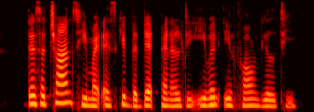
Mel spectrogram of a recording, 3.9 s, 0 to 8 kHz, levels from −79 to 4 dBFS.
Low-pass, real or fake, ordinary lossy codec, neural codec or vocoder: none; fake; none; codec, 16 kHz, 8 kbps, FunCodec, trained on LibriTTS, 25 frames a second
